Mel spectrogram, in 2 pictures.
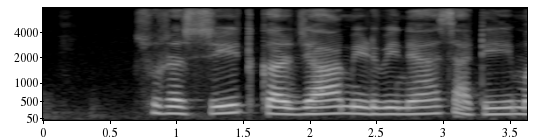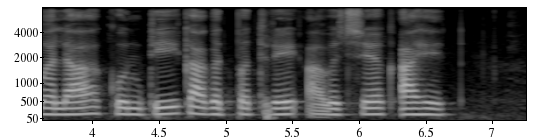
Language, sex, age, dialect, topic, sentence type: Marathi, male, 18-24, Northern Konkan, banking, statement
